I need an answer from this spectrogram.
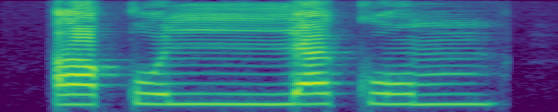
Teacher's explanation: کلمت لکم یہاا حکم ہے ادغام، تو ہم پہلے لام کو دوسرے لام میں ملا کے ایک ہی لام لیکن تشدید کے ساتھ پڑھیں گے. اقل لکم.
